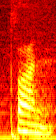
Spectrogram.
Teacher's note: The F sound is called voiceless labiodental fricative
